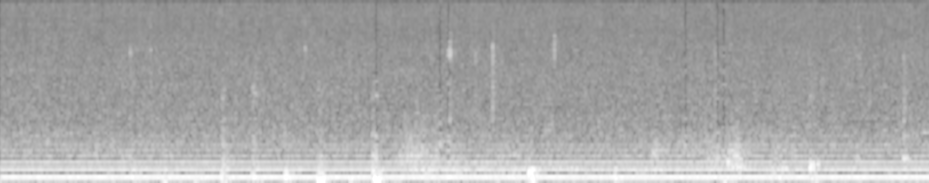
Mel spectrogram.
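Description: Steady low electrical mains hum, with two faint clicks a little past three seconds in.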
